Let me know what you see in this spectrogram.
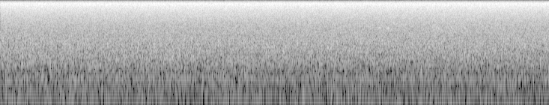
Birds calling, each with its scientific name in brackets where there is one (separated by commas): unidentified bird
